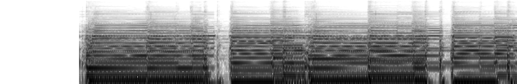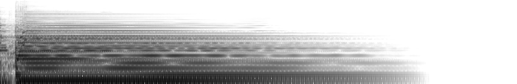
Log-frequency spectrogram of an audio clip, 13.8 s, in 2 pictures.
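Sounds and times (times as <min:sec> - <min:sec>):
LTD M 100FM electric guitar clean: 0:01.1 - 0:12.4.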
